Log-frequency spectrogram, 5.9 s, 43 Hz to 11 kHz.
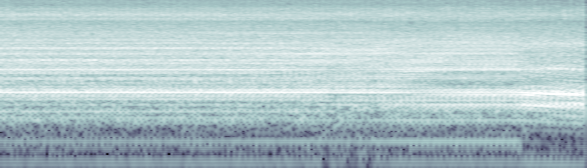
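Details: Lister ST3 diesel generator after new starter, voltage regulator, air and fuel filters, fuel pump, plumbing and oil change: steady even diesel chug at constant speed, no knocks or misses; runs healthy.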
